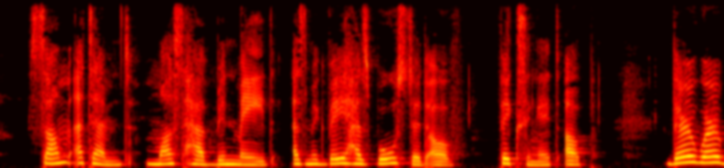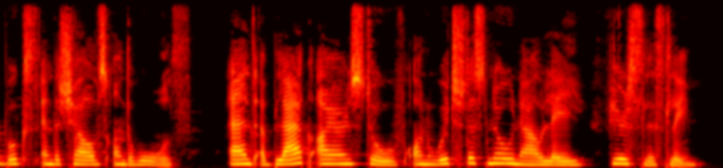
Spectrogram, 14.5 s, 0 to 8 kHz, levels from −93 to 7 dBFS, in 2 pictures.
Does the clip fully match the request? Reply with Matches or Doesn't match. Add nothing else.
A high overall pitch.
Matches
